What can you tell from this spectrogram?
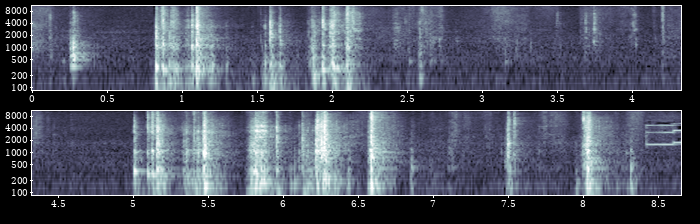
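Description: Stainless pressure-cooker lid being set onto the pot and twisted into place, with two bunches of clattering clicks and knocks of lid against rim. Near the end the cooker gives a short rising run of electronic beeps as the lid is locked.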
